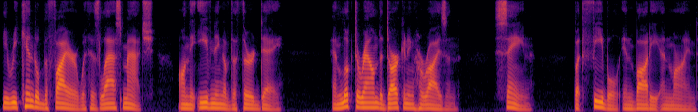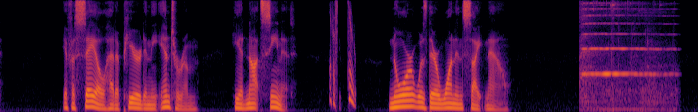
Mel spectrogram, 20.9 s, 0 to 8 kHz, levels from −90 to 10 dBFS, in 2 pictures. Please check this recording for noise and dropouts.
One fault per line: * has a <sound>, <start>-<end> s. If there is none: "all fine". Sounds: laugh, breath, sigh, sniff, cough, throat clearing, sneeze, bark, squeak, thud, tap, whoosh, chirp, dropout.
* has a chirp, 15.4-15.8 s
* has a squeak, 19.2-20.7 s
